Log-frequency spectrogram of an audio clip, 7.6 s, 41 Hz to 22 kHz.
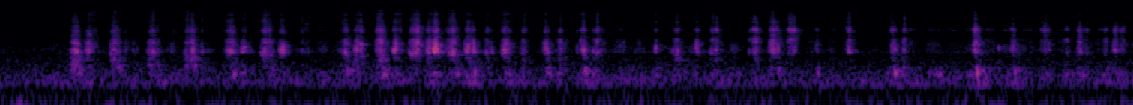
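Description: A wooden stick scratches the black wax coating of a scratch-art paper page while one hand holds the spiral scratch-art book flat. Quiet, rapid, irregular strokes make dry, raspy scratches with a bright, papery edge and a mid tone around 1.25 kHz. Each stroke dies away almost at once.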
